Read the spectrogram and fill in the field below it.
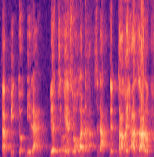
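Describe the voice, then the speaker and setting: A male Islamic preacher with a Malaysian Malay accent, giving a humorous sermon in an animated way, often addressing the audience as tuan-tuan and acting out the voices in his stories. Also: high voice, fast, echoey room.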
